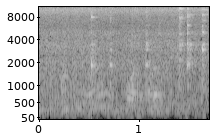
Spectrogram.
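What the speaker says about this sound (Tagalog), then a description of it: "Add the mushroom. Sliced mushroom." Sliced mushrooms added to a pan of sizzling bacon, giving a close, hissing fry with a few brief stirring scrapes and pops over a couple of seconds.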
